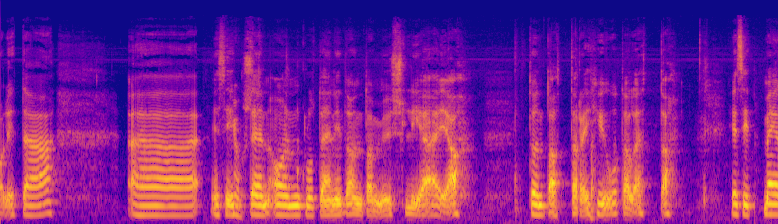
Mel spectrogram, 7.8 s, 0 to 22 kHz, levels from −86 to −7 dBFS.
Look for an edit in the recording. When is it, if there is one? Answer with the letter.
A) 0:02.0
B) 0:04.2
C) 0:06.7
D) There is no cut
A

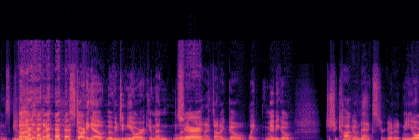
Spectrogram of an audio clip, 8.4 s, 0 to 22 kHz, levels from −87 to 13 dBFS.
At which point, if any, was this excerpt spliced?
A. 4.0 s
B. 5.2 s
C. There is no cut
A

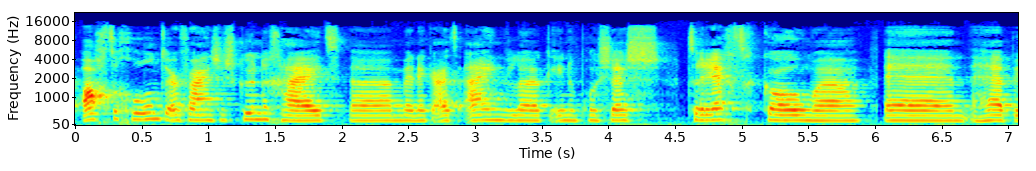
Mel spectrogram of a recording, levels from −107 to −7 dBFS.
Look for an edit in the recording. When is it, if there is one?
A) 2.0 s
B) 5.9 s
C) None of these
C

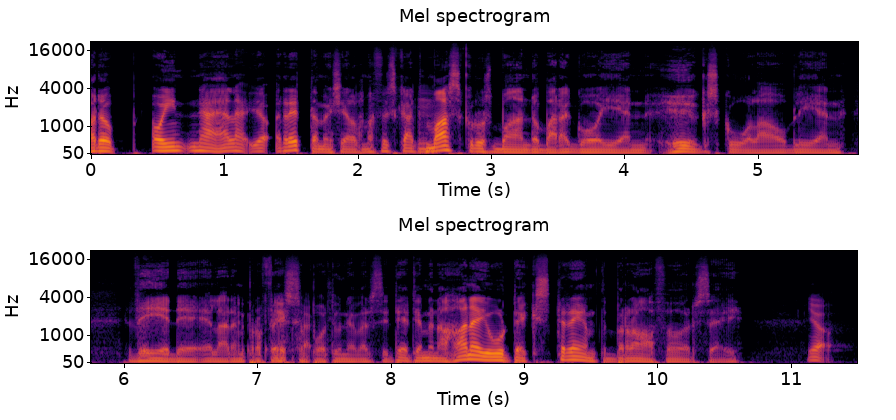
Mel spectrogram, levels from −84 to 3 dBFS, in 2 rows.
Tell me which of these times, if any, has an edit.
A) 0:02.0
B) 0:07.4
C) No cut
A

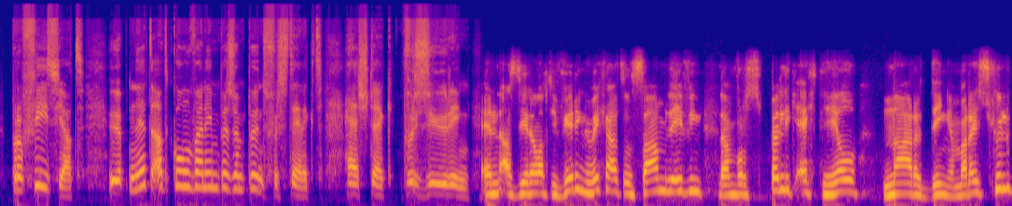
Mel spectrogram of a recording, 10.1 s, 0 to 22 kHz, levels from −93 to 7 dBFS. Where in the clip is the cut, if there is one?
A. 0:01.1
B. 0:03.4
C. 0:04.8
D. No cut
C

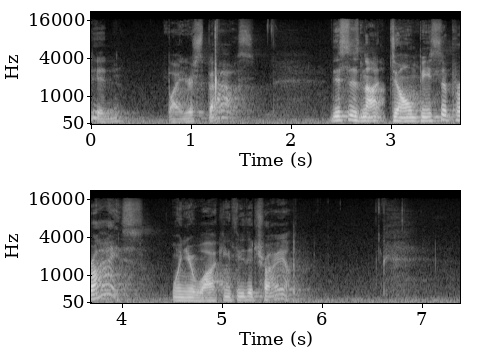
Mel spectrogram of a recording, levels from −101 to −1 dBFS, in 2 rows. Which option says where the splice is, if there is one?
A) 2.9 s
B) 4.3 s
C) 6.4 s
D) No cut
A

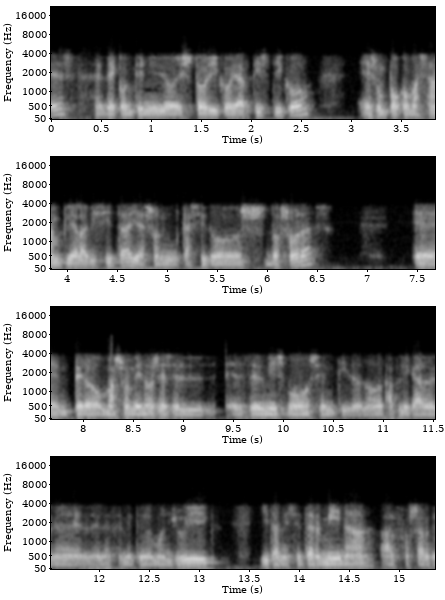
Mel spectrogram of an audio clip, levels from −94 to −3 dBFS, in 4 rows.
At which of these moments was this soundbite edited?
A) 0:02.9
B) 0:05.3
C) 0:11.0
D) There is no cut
C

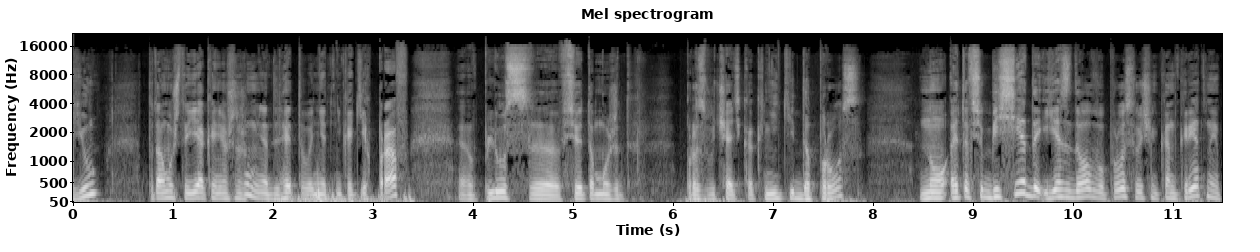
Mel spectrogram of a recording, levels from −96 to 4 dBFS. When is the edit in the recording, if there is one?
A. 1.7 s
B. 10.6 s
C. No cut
A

